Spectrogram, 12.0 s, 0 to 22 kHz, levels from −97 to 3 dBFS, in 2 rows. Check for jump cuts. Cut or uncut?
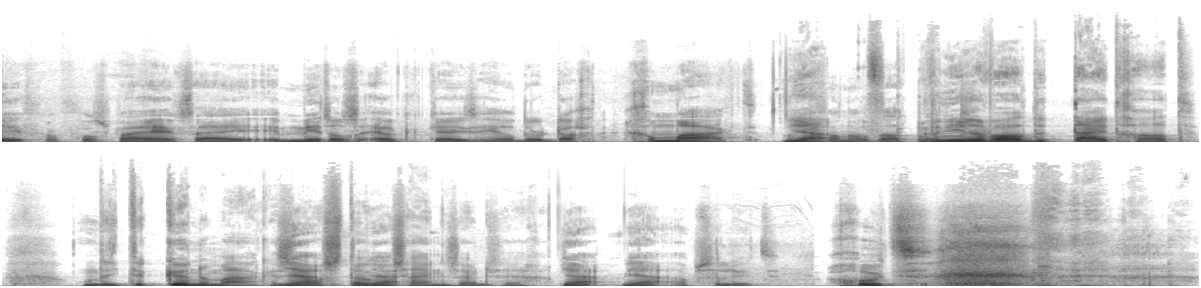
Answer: uncut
